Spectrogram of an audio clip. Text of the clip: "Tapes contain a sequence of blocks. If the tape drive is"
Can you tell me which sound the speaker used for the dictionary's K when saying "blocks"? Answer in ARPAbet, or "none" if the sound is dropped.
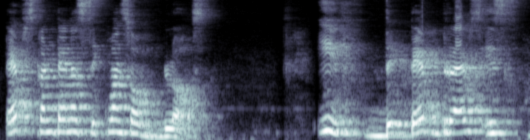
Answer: none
